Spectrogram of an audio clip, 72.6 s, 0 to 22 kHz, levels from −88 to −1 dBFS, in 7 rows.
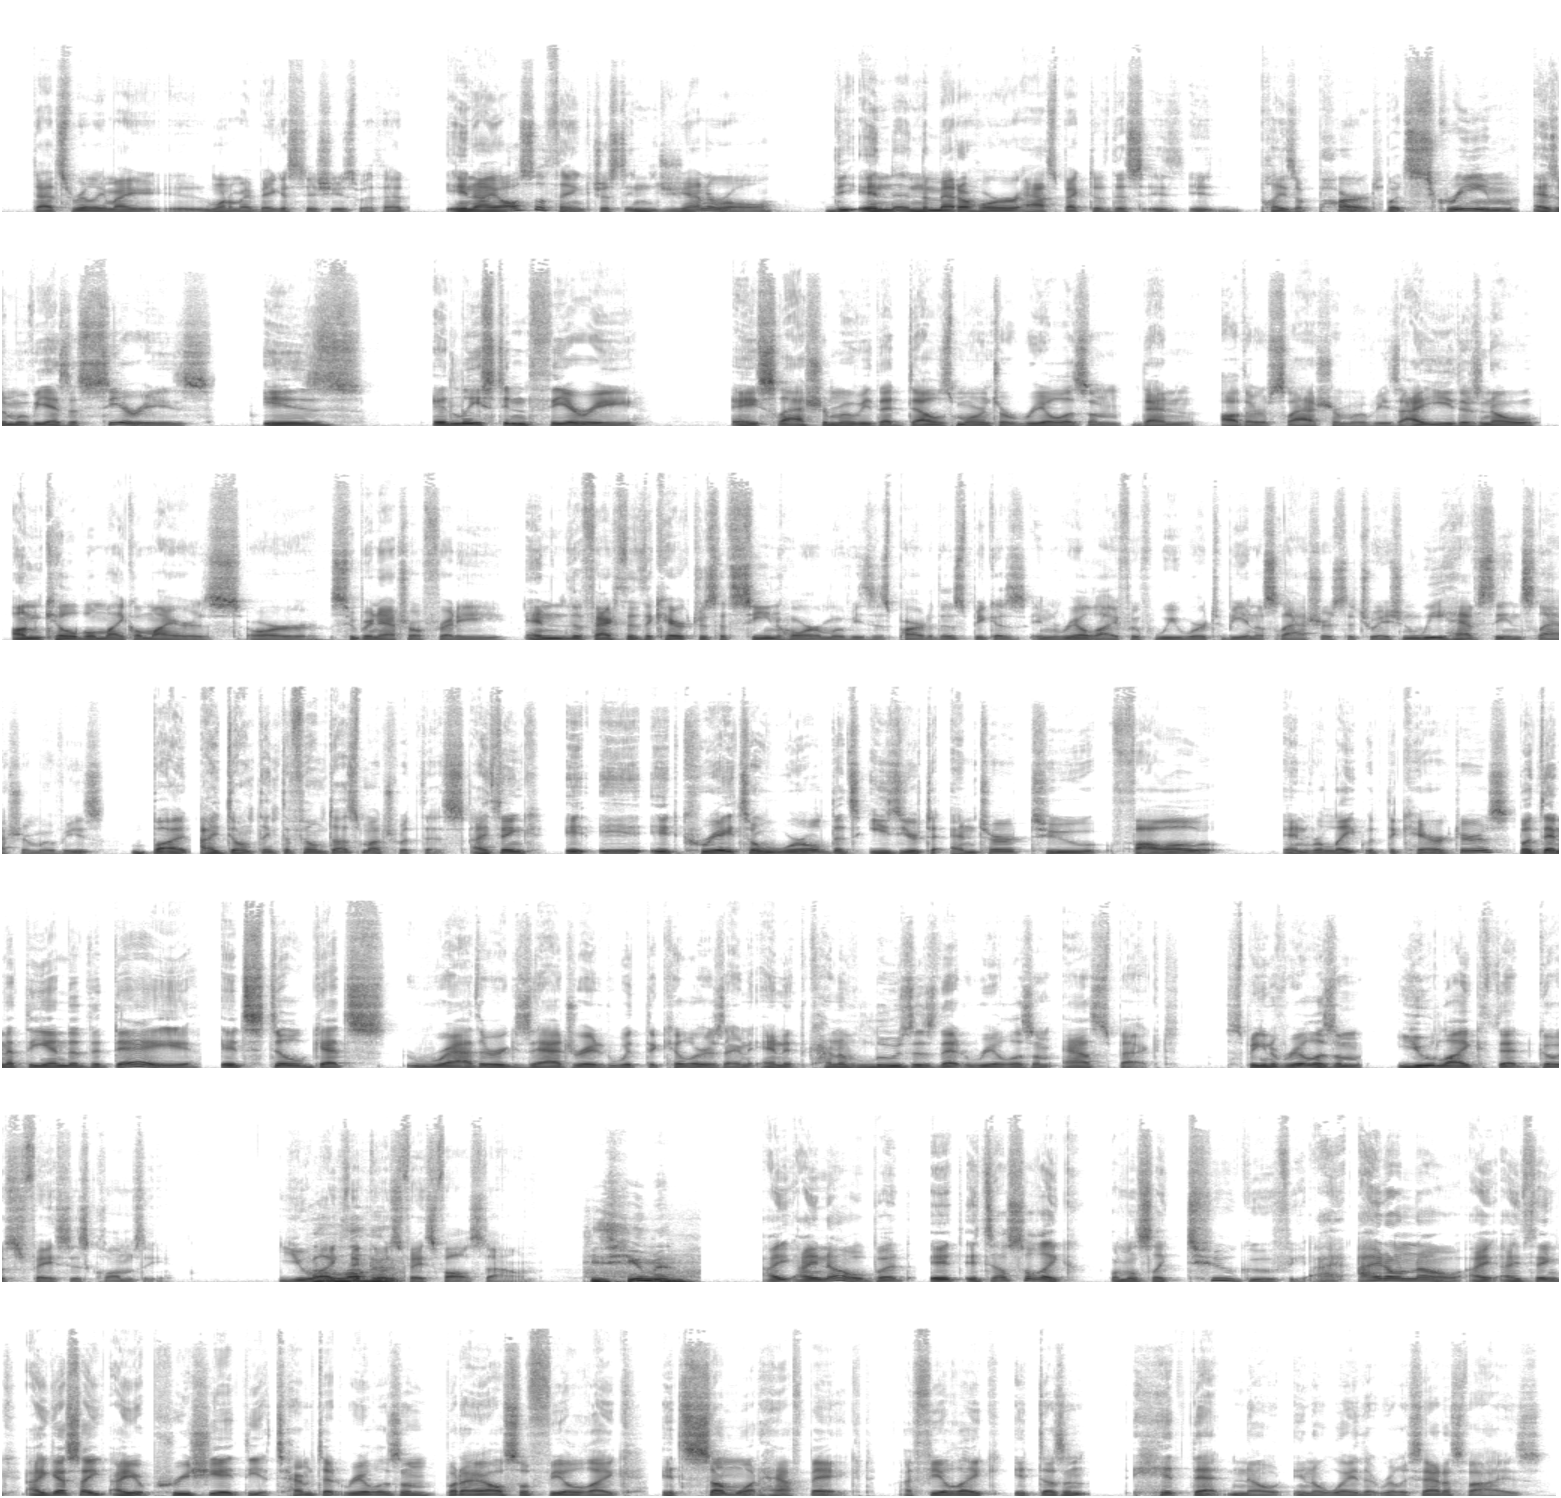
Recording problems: none

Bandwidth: 17.5 kHz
